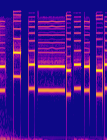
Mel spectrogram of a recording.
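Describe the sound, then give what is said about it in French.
A cordless phone rings with a custom ringtone based on a jazz film-score melody. About eight clean electronic tones sound alone in a quick pattern, with one long held note near the middle. “À peine ai-je libéré la ligne que mon sans-fil y va de sa sonnerie personnalisée.”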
